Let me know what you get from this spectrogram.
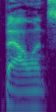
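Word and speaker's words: Ballance: It's called Balance, but it's spelled BALL, because you operate You're in a ball.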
